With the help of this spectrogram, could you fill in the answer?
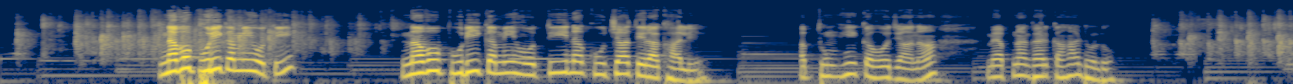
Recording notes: the best audio performances from our weekly poetry events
